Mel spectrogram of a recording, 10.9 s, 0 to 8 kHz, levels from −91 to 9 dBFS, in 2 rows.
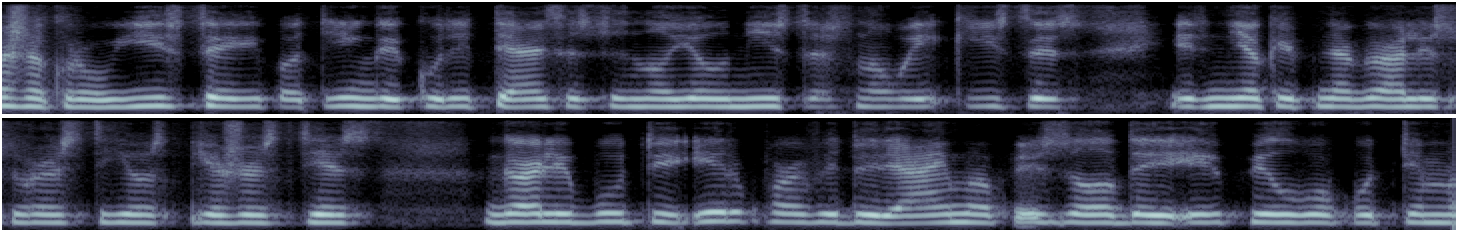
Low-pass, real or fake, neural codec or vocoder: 7.2 kHz; fake; codec, 16 kHz in and 24 kHz out, 0.9 kbps, LongCat-Audio-Codec, four codebook decoder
